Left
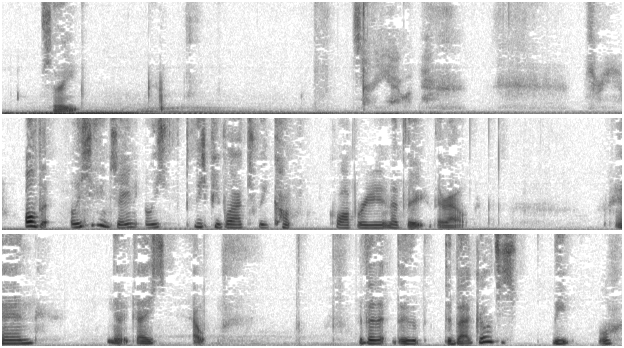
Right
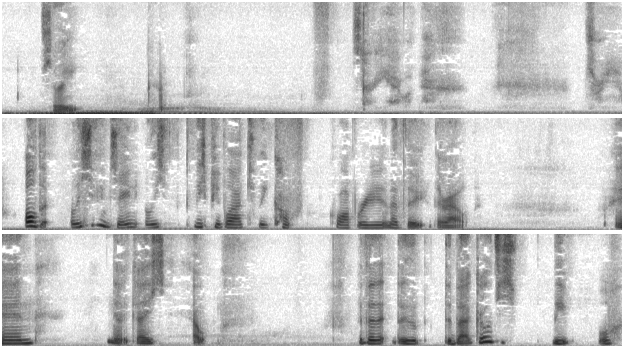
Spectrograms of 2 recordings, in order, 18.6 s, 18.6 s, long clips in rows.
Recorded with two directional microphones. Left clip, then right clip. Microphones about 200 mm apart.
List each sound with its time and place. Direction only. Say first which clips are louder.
0.1 s a sound: right 1 dB; 15° right (ahead or behind)
1.4 s music: right 2 dB; 15° right (ahead or behind)
3.4 s whispering: right 2 dB; 15° right (ahead or behind)
12.2 s speech: right 2 dB; 20° right (ahead or behind)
